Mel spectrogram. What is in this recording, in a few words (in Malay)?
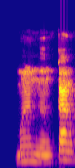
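"mengengkang", Malay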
